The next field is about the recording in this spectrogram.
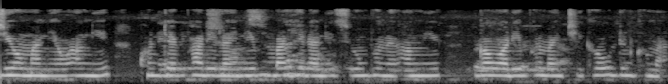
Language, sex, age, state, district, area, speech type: Bodo, female, 18-30, Assam, Kokrajhar, rural, read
